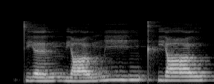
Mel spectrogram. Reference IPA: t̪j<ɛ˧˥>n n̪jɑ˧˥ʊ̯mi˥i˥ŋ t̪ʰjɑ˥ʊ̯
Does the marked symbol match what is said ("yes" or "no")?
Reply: yes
